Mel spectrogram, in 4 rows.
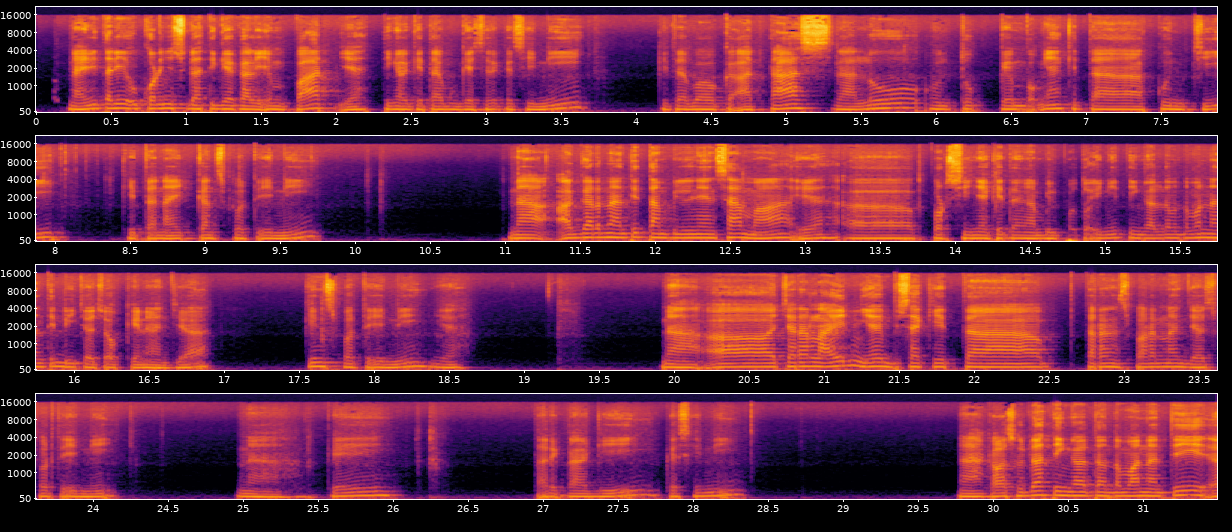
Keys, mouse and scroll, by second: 0.2 click, 0.6 middle click, 1.2 middle click, 1.8 middle click, 2.6-3.8 drag, 4.8 click, 7.2 click, 8.0 shift+right click, 9.0-10.1 ctrl+drag, 10.7-12.4 ctrl+drag, 12.8 ctrl+middle click, 13.3 ctrl+click, 15.6 middle click, 16.3-17.5 ctrl+drag, 22.0 click, 23.4 click, 24.4 middle click, 25.1-26.2 ctrl+drag, 27.0-28.5 drag, 28.6 click, 29.7 middle click, 30.7-31.4 drag.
